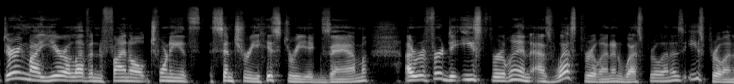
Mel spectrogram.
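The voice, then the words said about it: Put-on Australian accent. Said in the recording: “Said with an Australian accent”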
